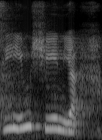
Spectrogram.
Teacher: बीच ज़बान ऊपर के तालु से मिलके क्या अदा होता है, जीम, शीन, या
